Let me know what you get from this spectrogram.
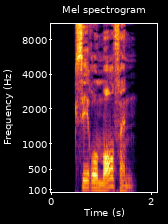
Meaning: inflection of xeromorph: 1. strong genitive masculine/neuter singular 2. weak/mixed genitive/dative all-gender singular 3. strong/weak/mixed accusative masculine singular 4. strong dative plural
- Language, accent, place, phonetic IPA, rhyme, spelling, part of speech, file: German, Germany, Berlin, [kseʁoˈmɔʁfn̩], -ɔʁfn̩, xeromorphen, adjective, De-xeromorphen.ogg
